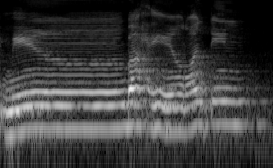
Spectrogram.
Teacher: membaca iqlab itu tidak menekankan kepada huruf ba 100% sehingga timbul mim suara mim 100% mim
